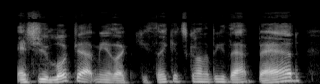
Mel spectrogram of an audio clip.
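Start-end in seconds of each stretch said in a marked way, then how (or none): 1.4-3.0 mock whisper in a woman's voice. Retelling a woman's reply while customers wait in line, imitating her whispering. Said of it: "And whispered".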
